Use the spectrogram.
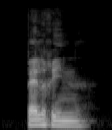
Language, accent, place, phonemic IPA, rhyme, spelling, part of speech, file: French, France, Lyon, /pɛl.ʁin/, -in, pèlerine, noun, LL-Q150 (fra)-pèlerine.wav
- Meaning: 1. female equivalent of pèlerin 2. pelerine, cape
